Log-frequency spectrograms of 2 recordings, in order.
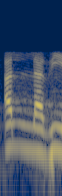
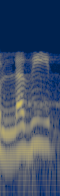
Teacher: تو اب یہ یہاں پہ حمزہ لکھا ہوا ہے اور یہ حمزہ کو زبر دے کر اس کی زبر کے ساتھ ہم لام کو ملا کر ادا کریں گے ، یعنی الذی پڑھیں گے، اس کو لذی نہیں پڑھیں گے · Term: حمزہ وصلی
